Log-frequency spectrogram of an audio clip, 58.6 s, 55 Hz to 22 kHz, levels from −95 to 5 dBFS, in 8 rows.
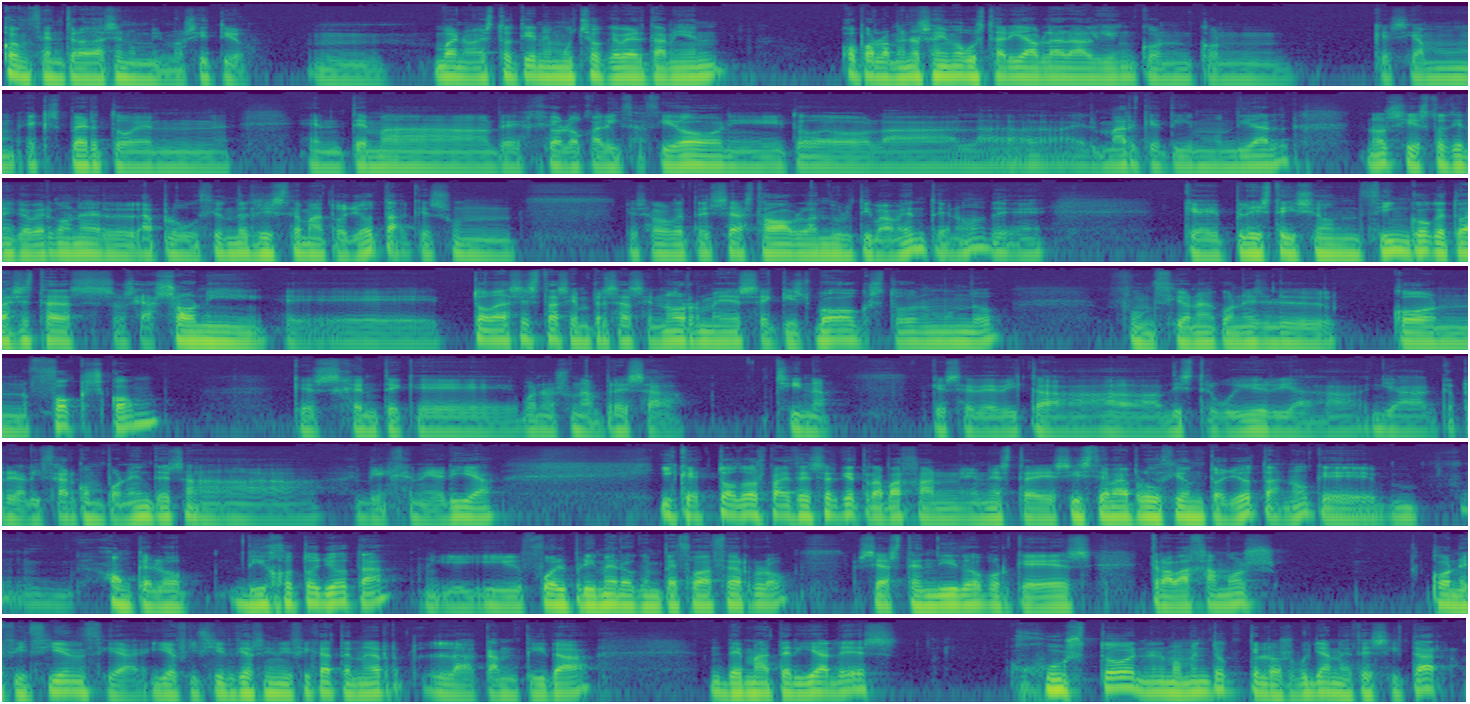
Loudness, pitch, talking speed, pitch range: -22 LUFS, 100 Hz, 170 wpm, 95-110 Hz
